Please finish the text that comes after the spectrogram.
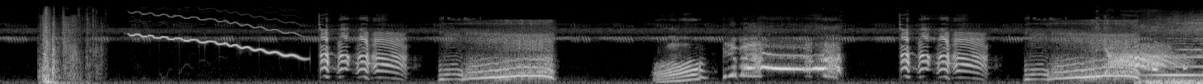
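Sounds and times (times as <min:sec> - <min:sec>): wobbling whistle sliding down: 0:01.3 - 0:03.1.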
